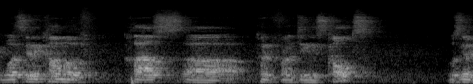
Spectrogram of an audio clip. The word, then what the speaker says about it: Klaus: It's Klaus, by the way. Whatever. Klaus. It rhymes with Klaus, guys.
